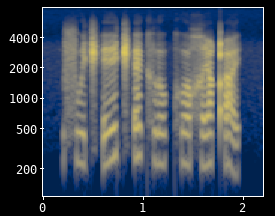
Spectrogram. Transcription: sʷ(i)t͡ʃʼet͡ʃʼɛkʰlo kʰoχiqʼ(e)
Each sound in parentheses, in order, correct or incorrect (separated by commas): incorrect, correct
